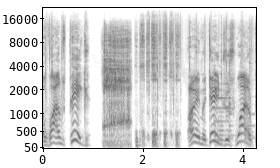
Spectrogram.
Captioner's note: snorting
